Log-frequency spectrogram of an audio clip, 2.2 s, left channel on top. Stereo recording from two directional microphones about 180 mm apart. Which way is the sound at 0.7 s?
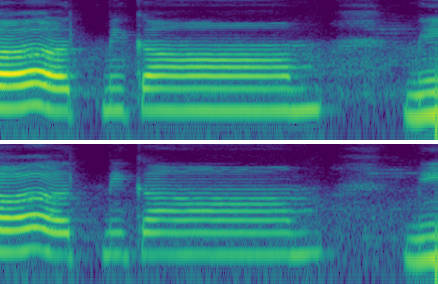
30° left (ahead or behind).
